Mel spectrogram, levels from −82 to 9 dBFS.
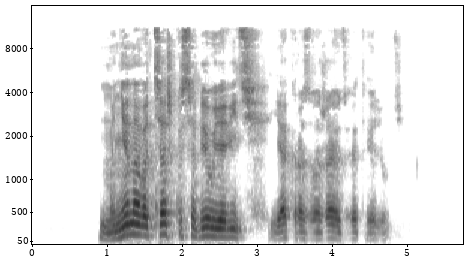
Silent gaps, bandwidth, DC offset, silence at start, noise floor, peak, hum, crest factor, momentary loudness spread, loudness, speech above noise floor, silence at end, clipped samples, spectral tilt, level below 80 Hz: none; 11.5 kHz; under 0.1%; 0.9 s; under -90 dBFS; 0 dBFS; none; 18 dB; 17 LU; -16 LUFS; over 73 dB; 1.05 s; under 0.1%; -4.5 dB/octave; -60 dBFS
